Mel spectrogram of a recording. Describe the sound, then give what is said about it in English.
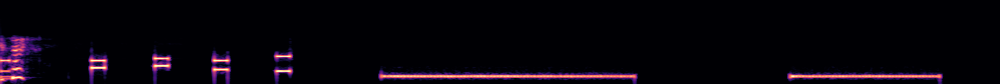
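A telephone number is dialed: four short, evenly spaced keypad touch-tones beep in quick succession, then two long, steady ringing tones follow with a pause between them. “We're just going to dial Jack and see what he has to say, okay?”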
